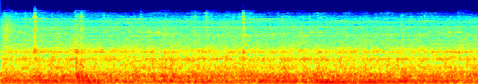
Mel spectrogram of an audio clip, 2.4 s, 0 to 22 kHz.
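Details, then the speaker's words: 1962 Chevy Corvair front wheel bearing rumbling while driving: low growl with irregular ticks. The bearing had almost no grease, gritty contents and a chewed-up race, and was refilled partway with bar and chain oil. "clean wheel bearing out but uh the race is really chewed up listen to"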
